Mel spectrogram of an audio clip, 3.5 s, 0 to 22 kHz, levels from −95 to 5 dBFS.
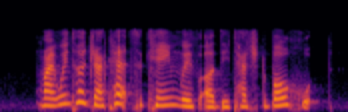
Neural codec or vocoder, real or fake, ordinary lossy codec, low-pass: none; real; Opus, 24 kbps; 7.2 kHz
